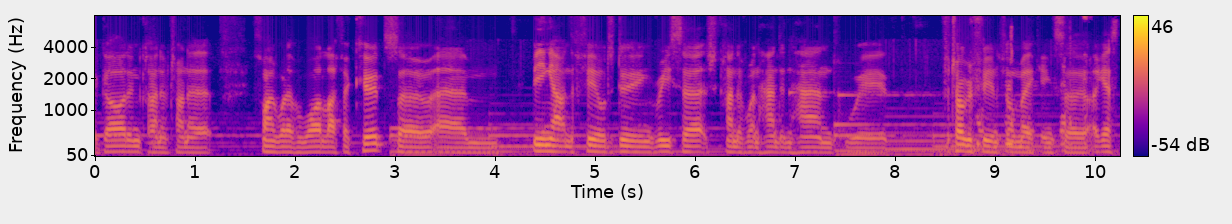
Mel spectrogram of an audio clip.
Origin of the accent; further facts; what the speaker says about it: London, United Kingdom; I'm from South London, originally here in England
